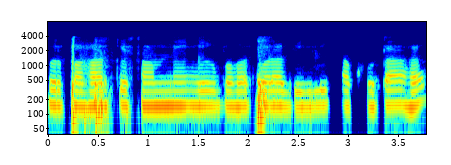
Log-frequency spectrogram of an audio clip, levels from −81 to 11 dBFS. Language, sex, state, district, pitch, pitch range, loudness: Hindi, male, Chhattisgarh, Bastar, 150 Hz, 145-150 Hz, -20 LUFS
